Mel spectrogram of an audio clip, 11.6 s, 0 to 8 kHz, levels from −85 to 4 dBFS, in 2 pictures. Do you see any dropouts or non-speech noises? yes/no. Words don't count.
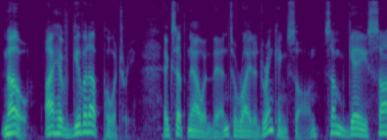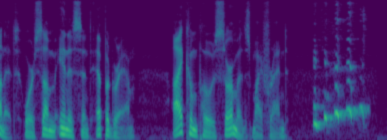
yes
